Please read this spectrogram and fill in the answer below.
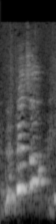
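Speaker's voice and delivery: squeaky, very high and loud; mock innocent question. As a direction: shoot the pitch right up, loudly. Acts out someone defying the warning.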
